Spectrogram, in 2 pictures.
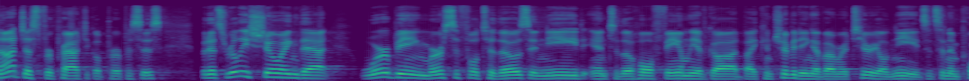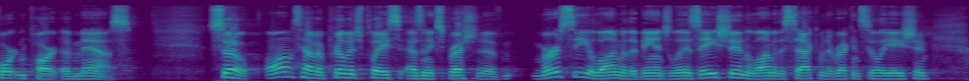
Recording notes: At the 2016 Fullness of Truth Conference. Held at Prince of Peace Catholic Church in Houston, Texas, from June 24–25, 2016.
